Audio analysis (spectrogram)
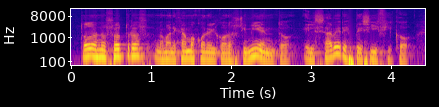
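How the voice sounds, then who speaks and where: A man with an Argentine accent giving a formal academic lecture as an invited speaker at a symposium, measured and structured, with occasional restarts. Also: mid-range voice, warm tone. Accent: Argentine Spanish. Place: lecture hall.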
